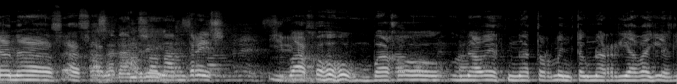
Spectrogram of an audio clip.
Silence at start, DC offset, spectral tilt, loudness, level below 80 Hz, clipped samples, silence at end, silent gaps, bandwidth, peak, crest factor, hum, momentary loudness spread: 0 s; under 0.1%; -7 dB/octave; -20 LUFS; -58 dBFS; under 0.1%; 0 s; none; 13 kHz; -6 dBFS; 12 dB; none; 6 LU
